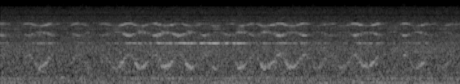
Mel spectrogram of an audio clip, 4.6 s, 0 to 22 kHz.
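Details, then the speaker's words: 1983 Pioneer CT-540 cassette deck playing a 3000 Hz test tone: pitch wobbles up and down several times a second instead of holding steady, severe wow and flutter. "And as you know, this should be a constant 3000 Hertz tone, and that is terrible."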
